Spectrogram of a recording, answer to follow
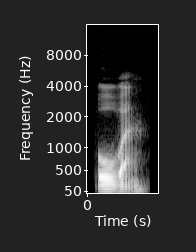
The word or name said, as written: Uva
